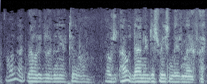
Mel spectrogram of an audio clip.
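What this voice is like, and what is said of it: Houston Texas accent. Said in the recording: “the same kind of accent that I've got”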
